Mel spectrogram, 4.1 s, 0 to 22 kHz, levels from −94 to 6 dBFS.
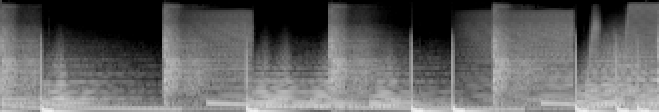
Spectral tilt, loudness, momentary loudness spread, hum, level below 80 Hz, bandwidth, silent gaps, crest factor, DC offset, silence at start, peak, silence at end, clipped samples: -6.5 dB/octave; -14 LUFS; 9 LU; none; -14 dBFS; 14.5 kHz; none; 12 dB; under 0.1%; 0 s; 0 dBFS; 0 s; under 0.1%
